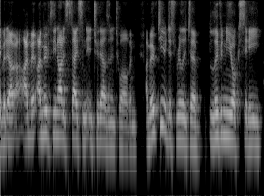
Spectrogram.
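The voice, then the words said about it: Australian accent. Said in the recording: “this is not a West Texas accent. I'm from Australia”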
